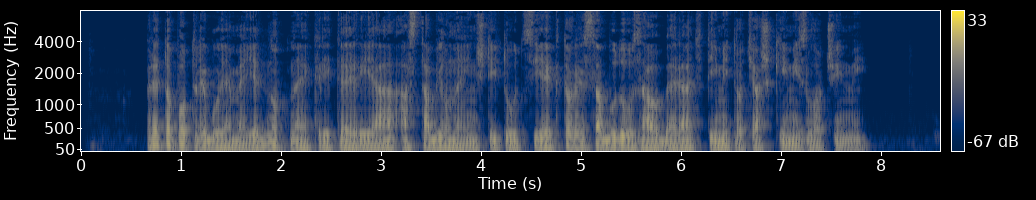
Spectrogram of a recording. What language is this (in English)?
Slovak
